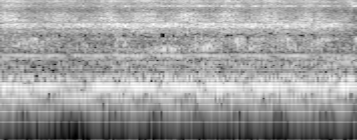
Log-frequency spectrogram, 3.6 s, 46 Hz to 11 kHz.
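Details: Steady buzzing motor hum with a constant whine from a running Drive Panda pediatric compressor nebulizer (quiet 55 dBA compressor, child-friendly design) during a child's breathing treatment.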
